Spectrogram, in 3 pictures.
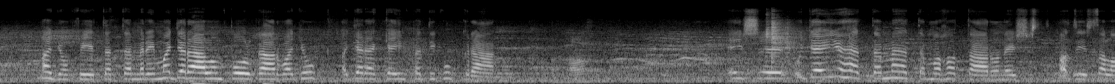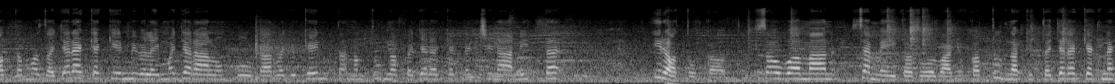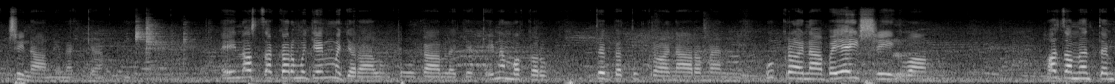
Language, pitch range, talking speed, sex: Hungarian, 230-280 Hz, 115 wpm, female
